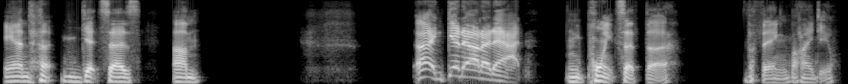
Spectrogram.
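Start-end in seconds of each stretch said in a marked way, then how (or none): 4.1-5.2 high, put-on scolding voice; raised-pitch telling-off; Git's scolding voice. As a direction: shoo it off in a higher character voice. Game master voices Git shooing creature.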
